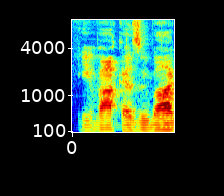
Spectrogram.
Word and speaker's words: Ivica Zubac: You know, Nocic is not going to stop for I don't know how to pronounce his name. Ivica Zubac.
